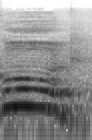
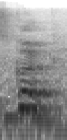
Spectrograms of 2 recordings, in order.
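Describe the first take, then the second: First: The vowel is drawn out long. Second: The vowel is clipped short. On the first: The speaker calls it wrong. "It's not good" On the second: The speaker calls it right. "It's short U"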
